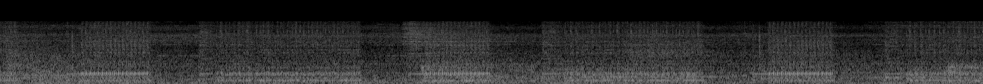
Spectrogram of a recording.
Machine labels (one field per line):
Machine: slide rail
